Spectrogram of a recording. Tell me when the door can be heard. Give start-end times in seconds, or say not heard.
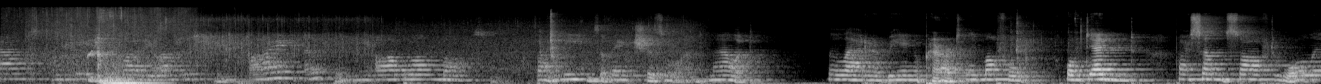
0.9-1.6, 4.9-5.6, 9.9-10.9.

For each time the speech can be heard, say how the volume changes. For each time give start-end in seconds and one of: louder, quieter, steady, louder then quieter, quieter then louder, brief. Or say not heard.
0.0-13.1 louder.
